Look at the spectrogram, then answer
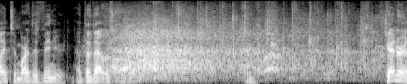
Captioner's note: laughter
